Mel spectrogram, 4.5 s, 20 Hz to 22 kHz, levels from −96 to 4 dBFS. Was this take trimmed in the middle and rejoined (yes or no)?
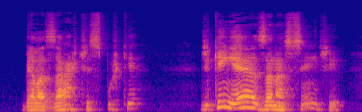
no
